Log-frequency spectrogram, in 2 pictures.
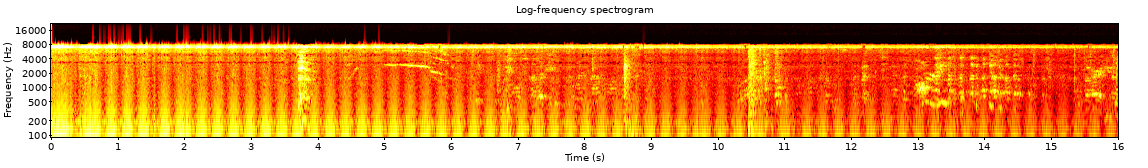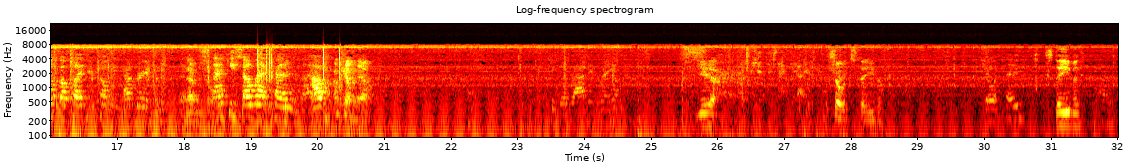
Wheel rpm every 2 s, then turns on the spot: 0, 0, 0, 0, 0, 0, 0, 0, 0, 0, 0, 0, 0, 0, 0, 0.
none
